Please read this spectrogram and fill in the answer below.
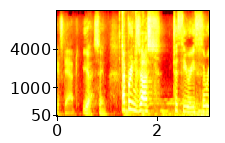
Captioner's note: projector clicking; screen whooshing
